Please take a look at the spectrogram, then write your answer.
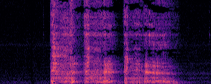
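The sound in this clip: A man, a colonel, clears his throat in two rough, raspy bursts, the second slightly shorter, followed by silence.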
